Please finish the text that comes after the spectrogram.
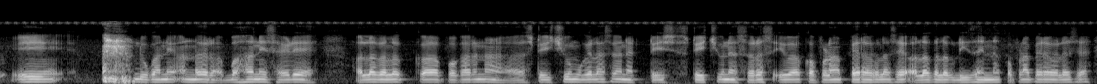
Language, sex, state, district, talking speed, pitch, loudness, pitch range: Gujarati, male, Gujarat, Valsad, 150 wpm, 115 Hz, -18 LUFS, 110-115 Hz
